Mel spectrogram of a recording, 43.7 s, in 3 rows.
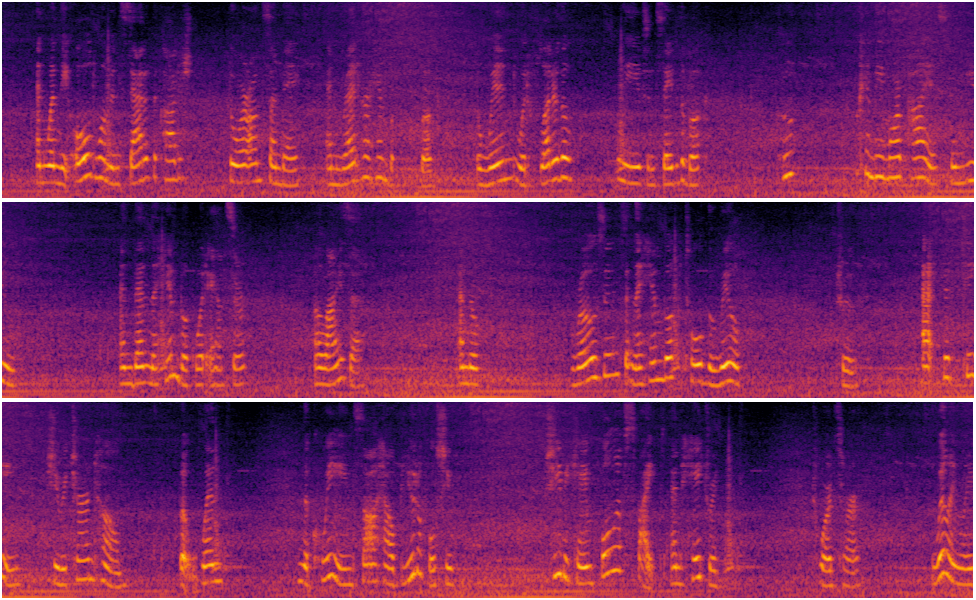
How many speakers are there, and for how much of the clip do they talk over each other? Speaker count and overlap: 1, no overlap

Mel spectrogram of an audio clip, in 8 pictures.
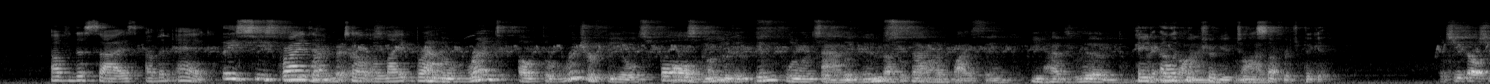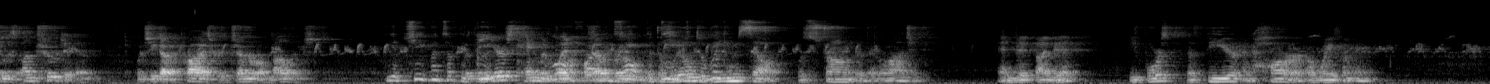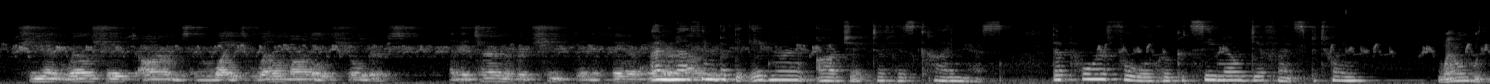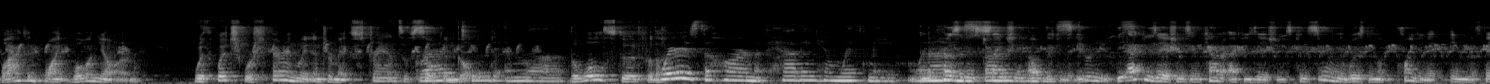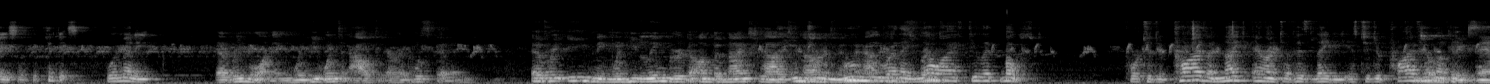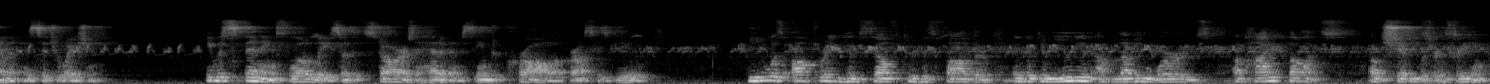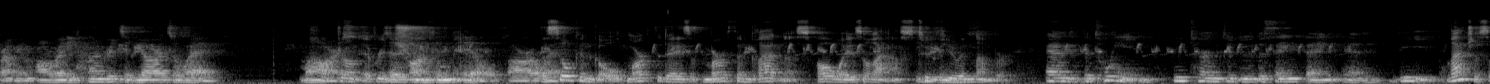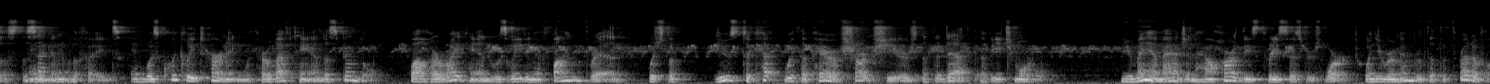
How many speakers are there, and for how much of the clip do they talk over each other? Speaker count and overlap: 10, about 22%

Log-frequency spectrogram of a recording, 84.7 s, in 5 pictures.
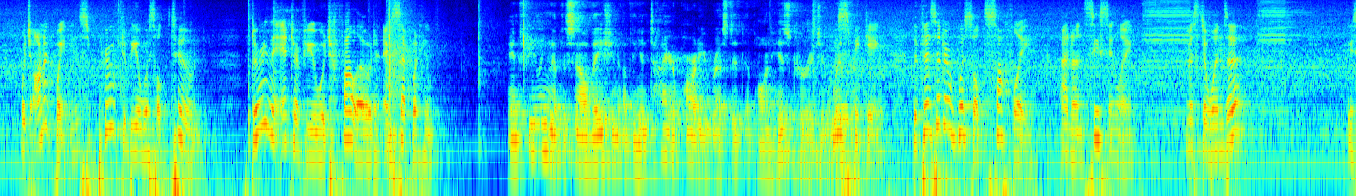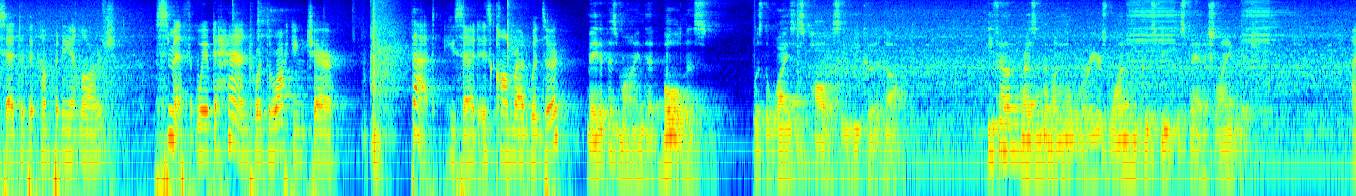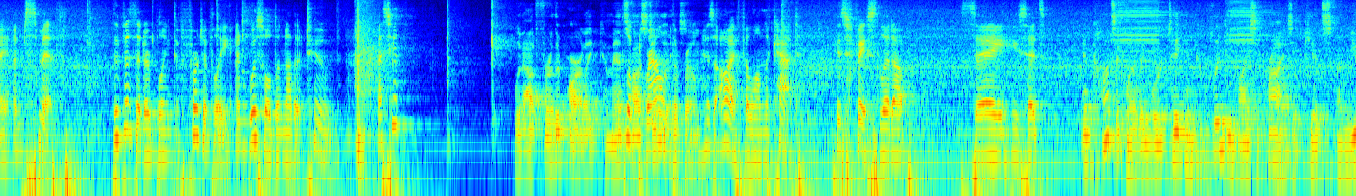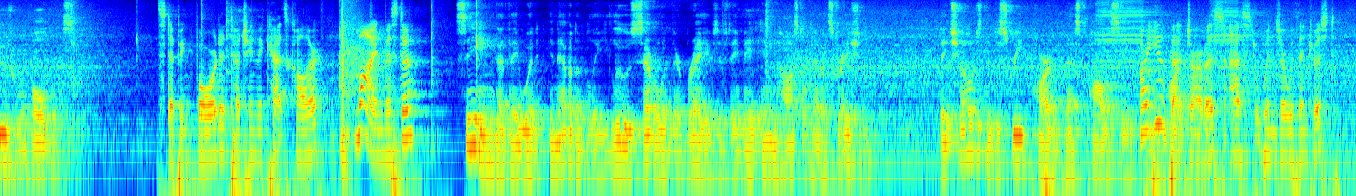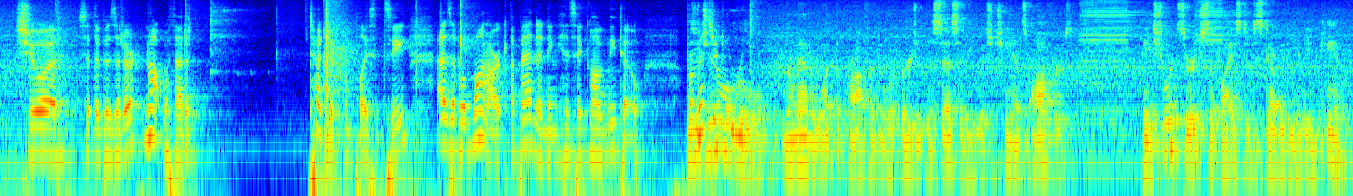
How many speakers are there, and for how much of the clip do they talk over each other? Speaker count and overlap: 2, about 3%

